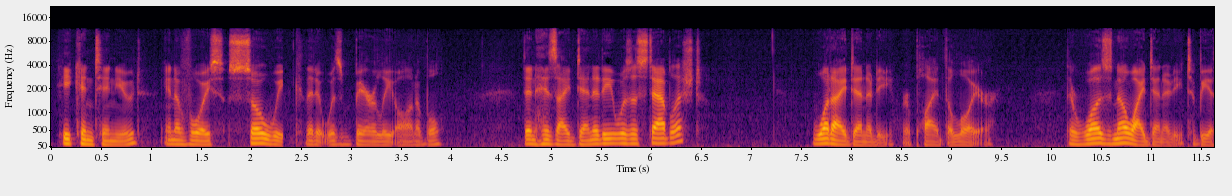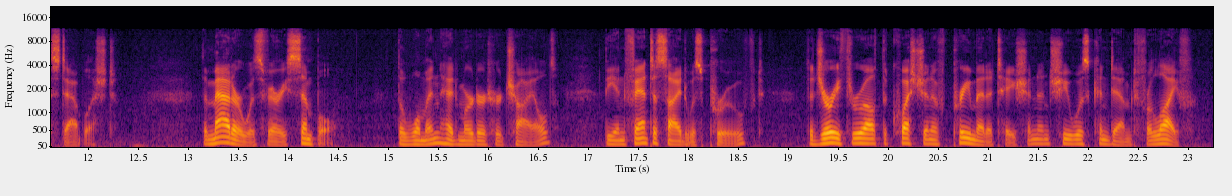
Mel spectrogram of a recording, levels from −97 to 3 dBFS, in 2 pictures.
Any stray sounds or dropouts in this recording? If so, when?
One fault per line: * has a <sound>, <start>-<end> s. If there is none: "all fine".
* has a dropout, 2.3-2.4 s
